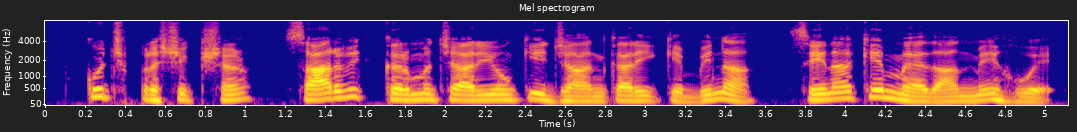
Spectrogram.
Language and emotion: Hindi, neutral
